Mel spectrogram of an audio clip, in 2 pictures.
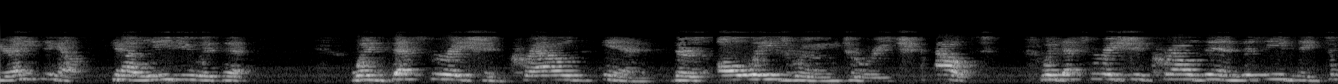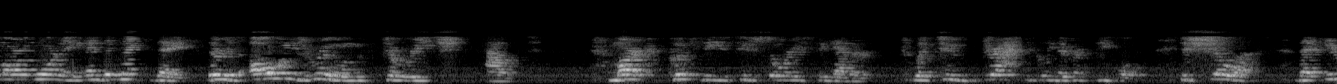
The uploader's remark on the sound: Because the audio quality is not as strong.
